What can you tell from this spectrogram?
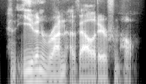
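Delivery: ordinary talk, nothing marked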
